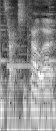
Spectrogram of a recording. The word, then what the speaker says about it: stracciatella: Stracciatella. Stracciatella. You do want to stress on the T syllable around the end, and of course double C in Italian sounds like CH.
